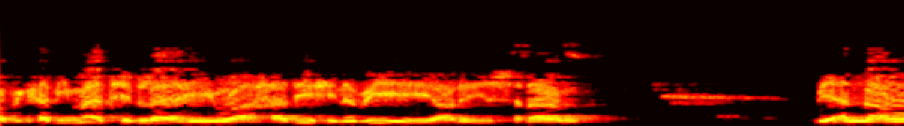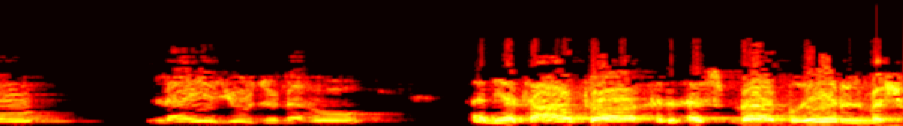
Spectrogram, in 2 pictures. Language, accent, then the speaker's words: Arabic; Syria; كما يقولون عندنا في سوريا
